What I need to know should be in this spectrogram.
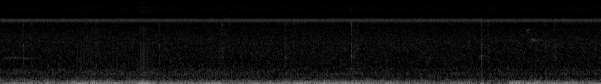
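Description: A fingertip taps lightly on a phone's touchscreen.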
